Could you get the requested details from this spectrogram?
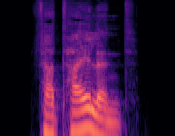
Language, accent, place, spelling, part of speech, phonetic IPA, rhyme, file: German, Germany, Berlin, verteilend, verb, [fɛɐ̯ˈtaɪ̯lənt], -aɪ̯lənt, De-verteilend.ogg
- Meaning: present participle of verteilen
